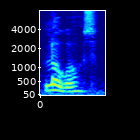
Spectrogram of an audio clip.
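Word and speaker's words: λόγος: La palabra en griego se pronuncia logos, y a Jesús, Juan, en su primer evangelio, en el evangelio le llama, él es el logos de vida.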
